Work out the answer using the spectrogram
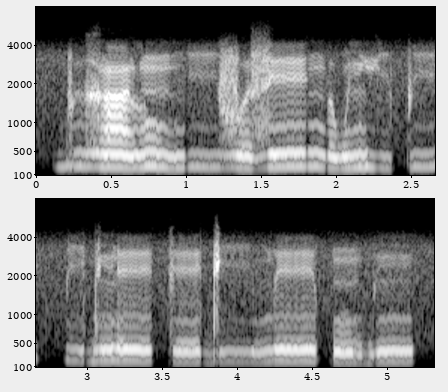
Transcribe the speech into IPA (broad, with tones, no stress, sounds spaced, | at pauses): b ɨ˧ ɣ ã˧ l ũ˦˨ ŋ iː˧ v ə˨ z eː˦ ŋ ə˨ w ĩ˦ j i˨ p iː˦ k͡p i˨ d ĩ˧ ɾ eː˧ k eː˨ d iː˨ m eː˦ p ũ˨ b ĩ˦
